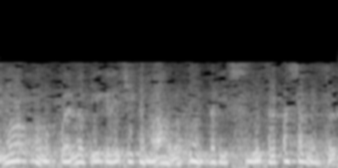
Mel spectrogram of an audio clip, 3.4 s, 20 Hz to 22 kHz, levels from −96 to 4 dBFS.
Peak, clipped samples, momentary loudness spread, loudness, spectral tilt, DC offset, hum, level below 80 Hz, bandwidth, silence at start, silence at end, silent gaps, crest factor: 0 dBFS; under 0.1%; 3 LU; -11 LUFS; -12.5 dB/octave; under 0.1%; none; -34 dBFS; 4.8 kHz; 0 s; 0 s; none; 10 dB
